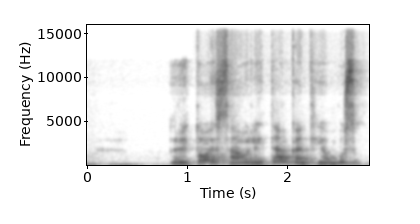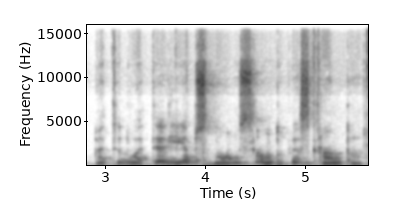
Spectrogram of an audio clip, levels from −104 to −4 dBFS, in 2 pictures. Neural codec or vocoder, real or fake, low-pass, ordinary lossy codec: none; real; 14.4 kHz; Opus, 24 kbps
